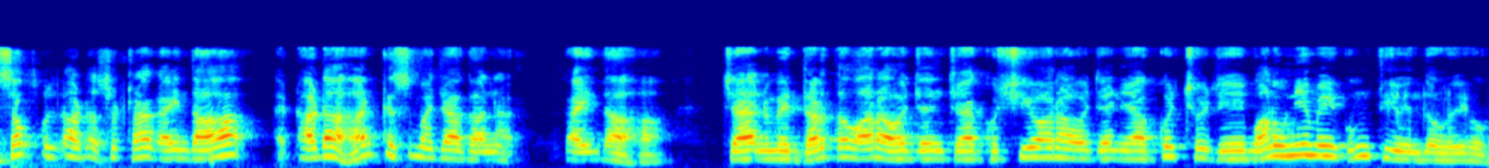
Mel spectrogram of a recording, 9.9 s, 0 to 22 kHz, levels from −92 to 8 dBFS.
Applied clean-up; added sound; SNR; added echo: neural mask model DeepFilterNet 3.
